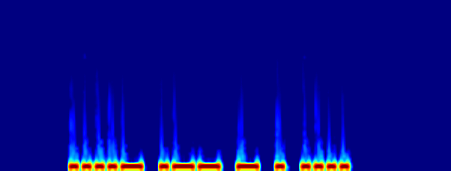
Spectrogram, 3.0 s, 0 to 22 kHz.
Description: Morse code, heard as a keyed tone, about 28 wpm, 700 Hz. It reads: 4WTEH
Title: Five Challenging Letter-Number Combinations 28wpm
